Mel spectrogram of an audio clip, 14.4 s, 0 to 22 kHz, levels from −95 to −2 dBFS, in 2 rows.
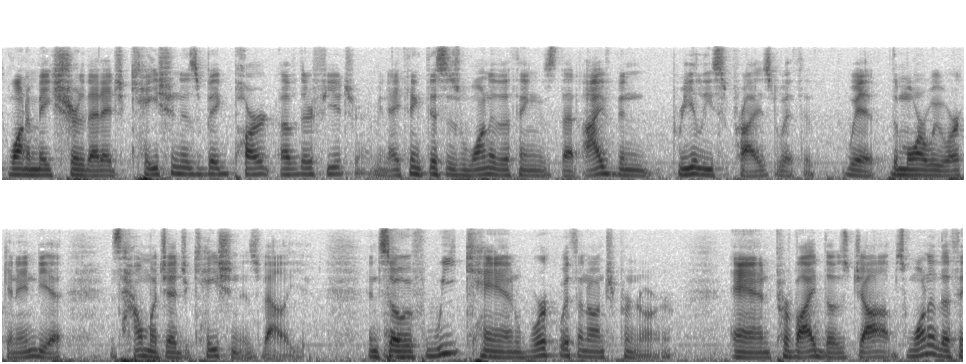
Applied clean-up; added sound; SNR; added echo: none; none; none; none.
